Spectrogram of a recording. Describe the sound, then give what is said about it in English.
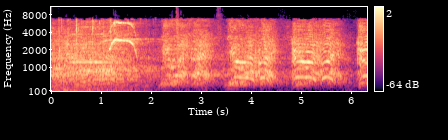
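A large crowd at a Trump rally roars and shouts in repeated loud surges as an ad hoc march steps off and the crowd surges east, chanting "We love Trump!", voices blending into a dense din with a few higher whoops rising above it. “There's a crowd surge heading east.”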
